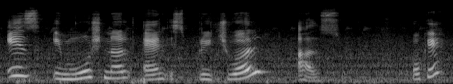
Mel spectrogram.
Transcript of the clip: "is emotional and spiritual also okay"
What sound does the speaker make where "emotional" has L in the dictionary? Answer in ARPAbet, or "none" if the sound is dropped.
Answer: L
